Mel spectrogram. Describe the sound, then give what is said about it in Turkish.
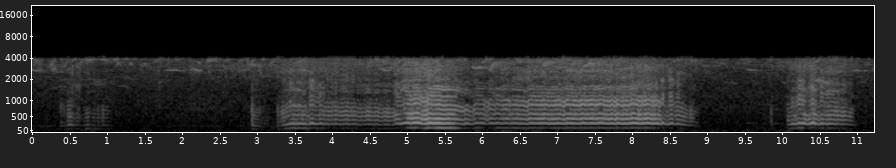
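A bee buzzes in a droning, harmonic hum that swells and fades over several long passes, with a louder burst at the end. “Bee. Bal arısı. Biene.”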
